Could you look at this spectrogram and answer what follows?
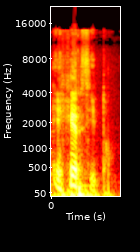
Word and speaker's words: ejército: entonces aguda grave y esbrujula esbrujula ejército grave ejercito y aguda ejercito así como está escrita la palabra tiene la sílaba tónica en la penúltima por eso es grave las reglas son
